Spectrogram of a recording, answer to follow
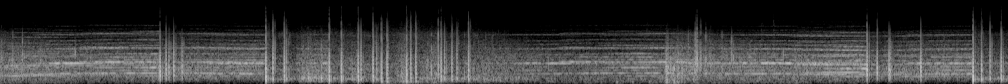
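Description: Aerial firework shells bursting, with rapid strings of sharp crackling reports coming in two dense flurries, one around the middle and one near the end. Music with sustained tones plays underneath.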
